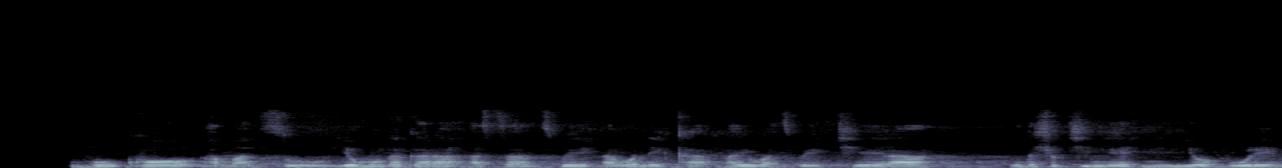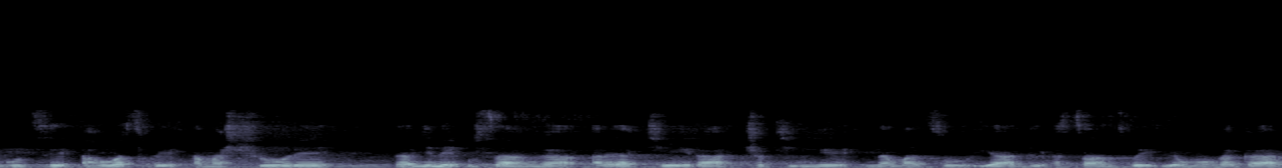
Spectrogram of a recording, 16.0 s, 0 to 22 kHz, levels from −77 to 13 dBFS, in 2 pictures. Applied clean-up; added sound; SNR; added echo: none; none; none; reverberation time 1.8 s.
